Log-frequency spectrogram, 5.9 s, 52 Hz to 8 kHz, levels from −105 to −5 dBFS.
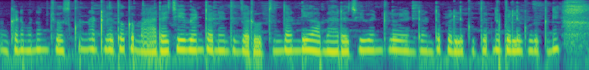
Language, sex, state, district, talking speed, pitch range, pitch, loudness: Telugu, female, Andhra Pradesh, Srikakulam, 195 wpm, 210-230 Hz, 220 Hz, -20 LUFS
